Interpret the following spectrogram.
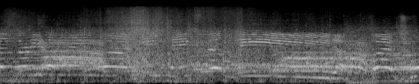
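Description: Shouting voices in a ski race finish area over the hissing scrape of slalom skis braking on hard snow, the scrape strongest about a second in.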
